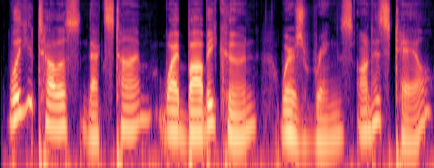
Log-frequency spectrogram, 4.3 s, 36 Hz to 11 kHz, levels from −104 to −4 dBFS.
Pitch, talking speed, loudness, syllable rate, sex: 140 Hz, 195 wpm, -20 LUFS, 3.8 syllables/s, male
